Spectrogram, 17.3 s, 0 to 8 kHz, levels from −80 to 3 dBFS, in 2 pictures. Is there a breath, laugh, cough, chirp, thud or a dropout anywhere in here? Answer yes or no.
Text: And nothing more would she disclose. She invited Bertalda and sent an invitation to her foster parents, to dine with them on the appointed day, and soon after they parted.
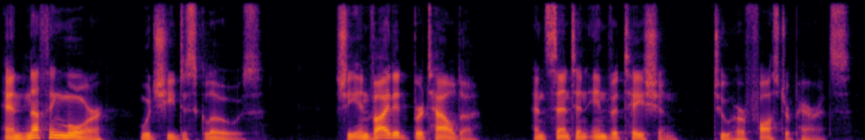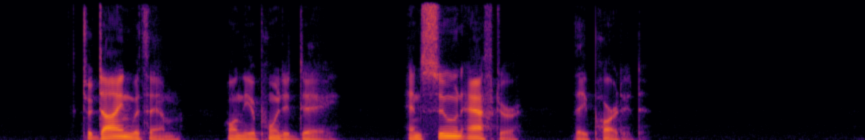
no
